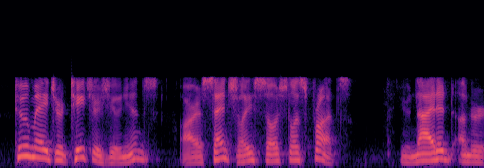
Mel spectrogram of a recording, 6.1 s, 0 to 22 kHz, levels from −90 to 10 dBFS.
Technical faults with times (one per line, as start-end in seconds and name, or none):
0.06-0.20 AMR comfort noise
4.62-4.80 AMR comfort noise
